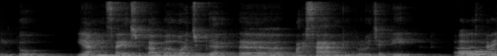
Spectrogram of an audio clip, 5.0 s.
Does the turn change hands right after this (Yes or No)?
Yes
